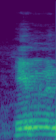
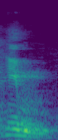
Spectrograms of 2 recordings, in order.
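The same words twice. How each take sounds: First: हिम्न with an n after the m; sounded N. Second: हिम closing on m; silent N. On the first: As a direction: say हिम्न as "him-na". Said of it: "हिम्न नहीं बोलते". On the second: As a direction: say हिम with no n after it. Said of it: "एन silent हो गया". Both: Shown as a demonstration.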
